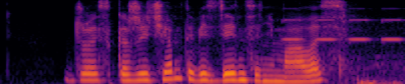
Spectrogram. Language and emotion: Russian, neutral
